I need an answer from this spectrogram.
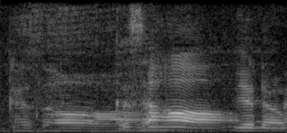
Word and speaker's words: ghazal: it because I've never tried to write a ghazal before, which the way you're pronouncing it, it's so glad to hear it actually pronounced because It's like, it's actually supposed to be more like ghazal, like that.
